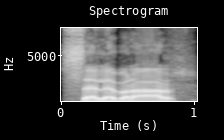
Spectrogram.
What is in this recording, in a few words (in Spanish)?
"celebrar", spanish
